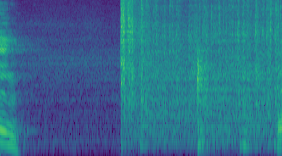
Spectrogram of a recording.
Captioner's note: Knistern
